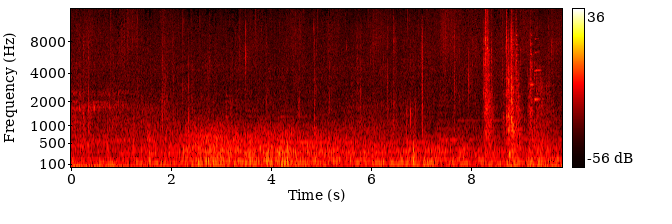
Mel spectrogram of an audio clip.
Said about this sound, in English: The storm has knocked out all our power.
